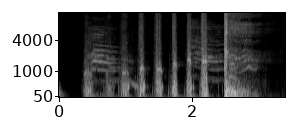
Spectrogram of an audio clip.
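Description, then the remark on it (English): A cat being lassoed meows in a rapid string of short, clear mews, ending in one longer, drawn-out yowl. It is fairly loud, with no talking over it. “I like how you lassoed that cat.”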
